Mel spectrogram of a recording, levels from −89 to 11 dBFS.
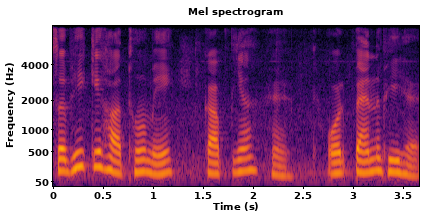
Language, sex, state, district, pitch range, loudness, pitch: Hindi, male, Punjab, Pathankot, 150-190 Hz, -18 LUFS, 170 Hz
